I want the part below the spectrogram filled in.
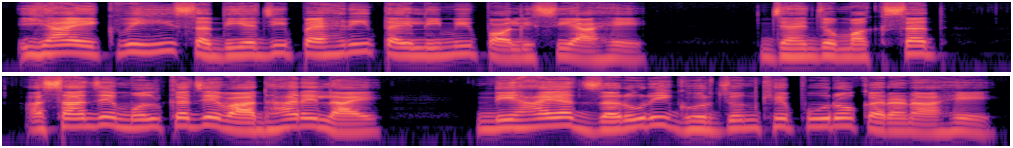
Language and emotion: Sindhi, neutral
